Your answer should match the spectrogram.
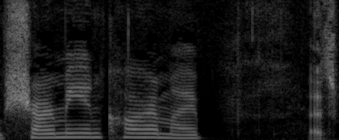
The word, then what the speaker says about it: Charmian Carr: uh female singer were here is her name charmi and car am i that's correct pronouncing that correctly that's correct okay so this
